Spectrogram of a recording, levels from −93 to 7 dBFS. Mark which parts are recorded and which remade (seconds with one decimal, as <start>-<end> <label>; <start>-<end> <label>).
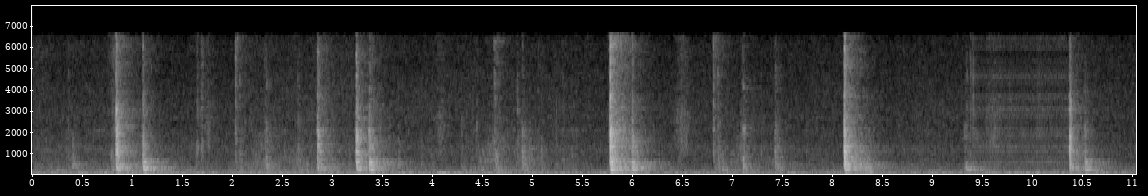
0.0-9.4 recorded; 9.4-10.4 remade; 10.4-11.0 recorded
